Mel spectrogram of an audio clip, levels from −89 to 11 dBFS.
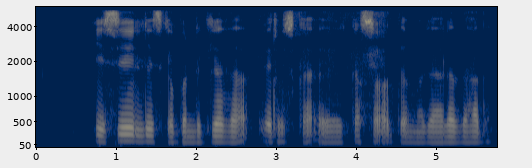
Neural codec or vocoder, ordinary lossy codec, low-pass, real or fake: none; MP3, 48 kbps; 5.4 kHz; real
